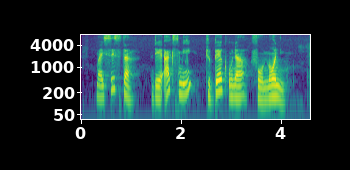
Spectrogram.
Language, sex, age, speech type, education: Nigerian Pidgin, female, 60+, read, tertiary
